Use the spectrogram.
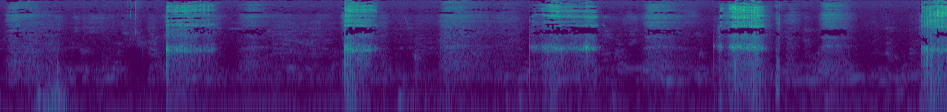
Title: Funniest snoring 😂😂lol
